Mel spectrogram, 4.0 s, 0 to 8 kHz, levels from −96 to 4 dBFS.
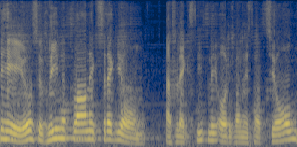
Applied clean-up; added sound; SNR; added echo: neural separator model SepFormer DNS4.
